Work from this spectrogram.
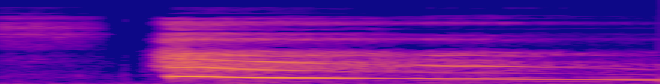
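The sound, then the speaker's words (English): A deep breath drawn in: a long, loud, breathy sound with a faint voiced tone that slowly falls, lasting well over a second with no other sound. “Just take a deep breath.”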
